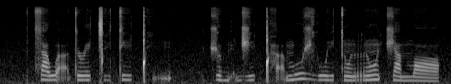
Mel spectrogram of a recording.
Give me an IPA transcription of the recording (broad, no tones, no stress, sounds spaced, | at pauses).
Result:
t͡s a w a̰ t ɹ e ǀ i̤ t i ǃʰ ḭ | t͡ʃ ɵ bʲ a̰ d͡ʒ i ǃʰ a̰ m u ʒ i̤ w i t õ r õ t͡ʃ a m ɒ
